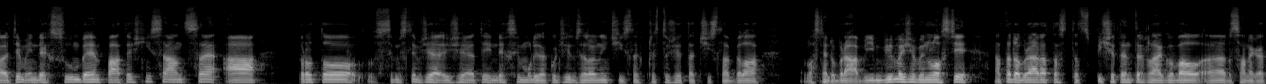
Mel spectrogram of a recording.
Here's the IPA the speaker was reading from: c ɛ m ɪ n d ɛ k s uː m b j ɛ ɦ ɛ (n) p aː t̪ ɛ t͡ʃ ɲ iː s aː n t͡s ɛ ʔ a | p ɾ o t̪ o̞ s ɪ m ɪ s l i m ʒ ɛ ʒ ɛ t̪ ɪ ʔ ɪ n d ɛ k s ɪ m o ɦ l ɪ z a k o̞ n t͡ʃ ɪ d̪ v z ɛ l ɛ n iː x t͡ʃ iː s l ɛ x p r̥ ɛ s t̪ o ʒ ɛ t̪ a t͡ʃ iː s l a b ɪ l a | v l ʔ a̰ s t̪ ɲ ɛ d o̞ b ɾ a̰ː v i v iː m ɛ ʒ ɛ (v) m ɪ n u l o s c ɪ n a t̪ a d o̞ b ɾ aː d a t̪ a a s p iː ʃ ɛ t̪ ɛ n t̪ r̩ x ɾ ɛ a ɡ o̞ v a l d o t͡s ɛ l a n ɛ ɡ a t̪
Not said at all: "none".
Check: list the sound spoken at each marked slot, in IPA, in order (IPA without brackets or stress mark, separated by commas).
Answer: m, v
